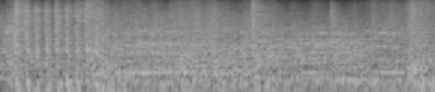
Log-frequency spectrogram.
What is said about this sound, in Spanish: Vaya ensalada de, no sé, me imagino de tiros, de momentos de acción, de lo que nos gusta, de Misión Imposible.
